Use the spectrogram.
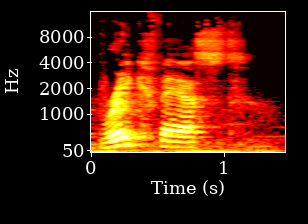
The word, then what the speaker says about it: breakfast: next one we have is break faster yeah break fast is certainly the etymological origin of this breaking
